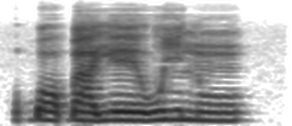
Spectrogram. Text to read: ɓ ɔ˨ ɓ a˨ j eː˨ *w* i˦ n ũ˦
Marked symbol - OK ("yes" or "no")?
yes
